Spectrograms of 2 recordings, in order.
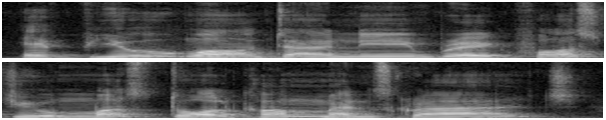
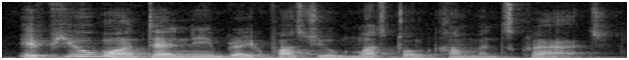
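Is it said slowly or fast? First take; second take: slowly; fast. First: It is said slowly. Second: It is said fast.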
